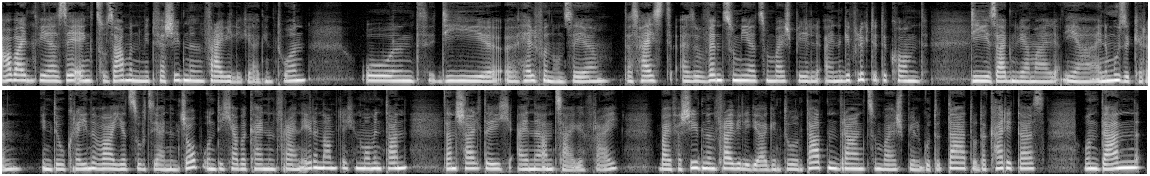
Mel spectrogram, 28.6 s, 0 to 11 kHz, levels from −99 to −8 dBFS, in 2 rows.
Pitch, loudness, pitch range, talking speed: 200 Hz, -20 LUFS, 190-220 Hz, 140 wpm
